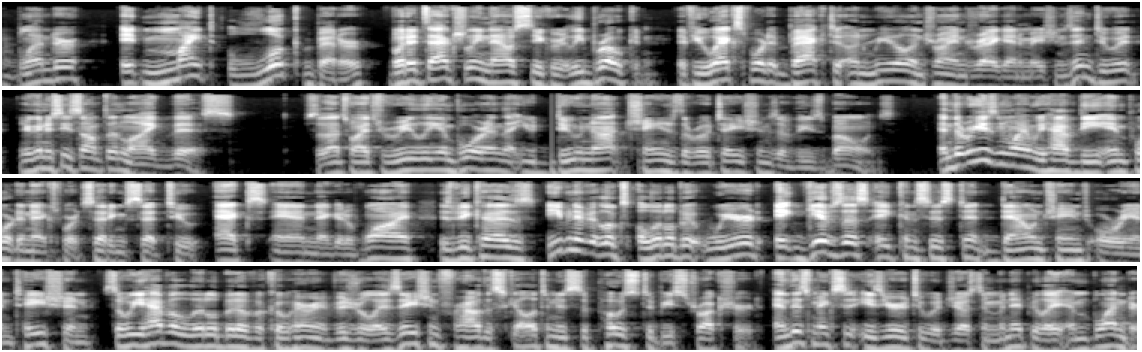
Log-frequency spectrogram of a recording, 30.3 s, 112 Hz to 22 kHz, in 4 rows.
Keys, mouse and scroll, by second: 0.1 middle click, 0.2 middle click, 0.3 middle click, 0.9 click, 1.1 middle click, 1.2 middle click, 4.0 click, 4.6 click, 6.5 click, 6.9 click, 9.5 click, 10.0 right click, 13.8 click, 14.4 click, 16.4 click, 18.0 click, 20.1 click, 20.6 click, 21.0 middle drag, 21.3 middle click, 21.7 middle drag, 22.0-22.4 middle drag, 22.6 middle click, 22.8 middle drag, 24.3 middle drag, 24.5 middle click, 25.2 middle drag, 26.0-26.9 middle drag, 27.2 middle drag, 28.3-28.6 middle drag, 29.3 middle drag.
